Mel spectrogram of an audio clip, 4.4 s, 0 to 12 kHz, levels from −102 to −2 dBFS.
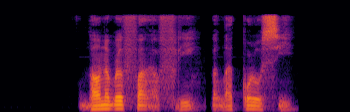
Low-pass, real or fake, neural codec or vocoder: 7.2 kHz; fake; codec, 16 kHz, 0.5 kbps, FunCodec, trained on LibriTTS, 25 frames a second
